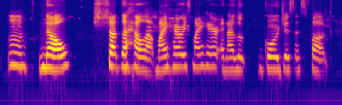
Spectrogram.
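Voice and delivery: normal talking voice

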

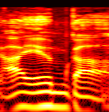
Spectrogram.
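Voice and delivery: low quiet god voice. Discussing Morgan Freeman's roles, acting out his entrance in a Morgan Freeman God voice. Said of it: "You got the God voice".

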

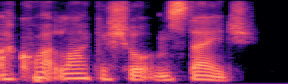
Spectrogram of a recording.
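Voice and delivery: said very quietly in a hushed voice. Making an honest admission to Tom, said very quietly. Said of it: "I'm gonna say this very quietly".

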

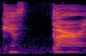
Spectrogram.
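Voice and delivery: put-on whisper. Retelling a favorite line from the episode, imitating Ann Walker whispering. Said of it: "whispers it".

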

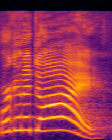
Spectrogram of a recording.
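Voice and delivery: very high-pitched screaming wail with die drawn out. Retelling what the disciples cried out on the boat while Jesus slept, retelling a scream. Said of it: "They start screaming".

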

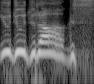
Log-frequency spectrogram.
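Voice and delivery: put-on speaking with a Persian accent. Retelling her mom's reply to a confession, persian accent. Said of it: "Your Persian accent, by the way, is so on point".

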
